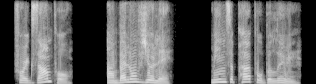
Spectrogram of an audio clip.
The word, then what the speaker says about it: violet: The next color is violet, meaning purple. We also don't pronounce the final T in this word. For example, un ballon violet means a purple balloon.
